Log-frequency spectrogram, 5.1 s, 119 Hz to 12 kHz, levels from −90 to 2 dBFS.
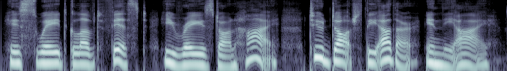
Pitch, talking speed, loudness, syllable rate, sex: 200 Hz, 175 wpm, -18 LUFS, 4.3 syllables/s, female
